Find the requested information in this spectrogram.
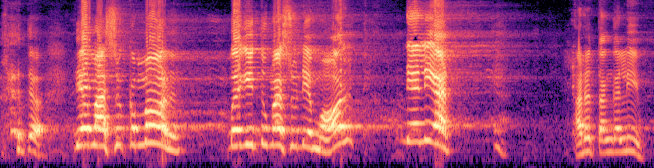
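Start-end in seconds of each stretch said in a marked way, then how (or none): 0.8-4.5 excited storytelling shout. Real, not acted. Excited punchline buildup.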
